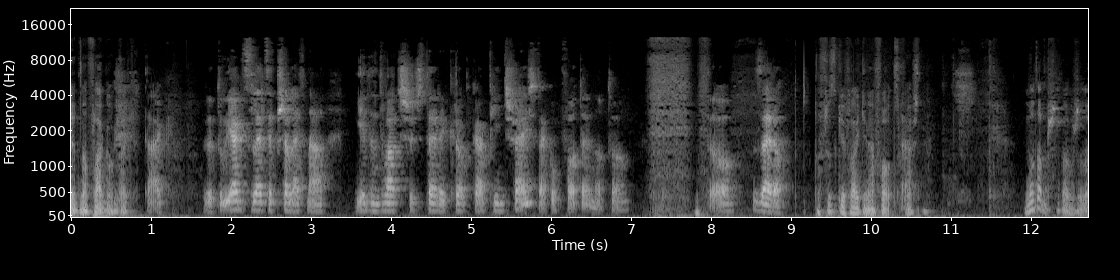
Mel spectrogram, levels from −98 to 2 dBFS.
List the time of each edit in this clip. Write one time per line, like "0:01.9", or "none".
0:09.2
